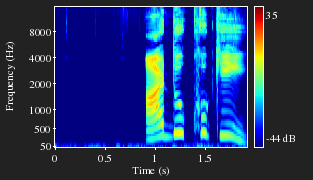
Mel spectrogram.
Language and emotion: Bengali, neutral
